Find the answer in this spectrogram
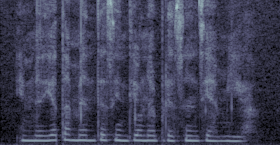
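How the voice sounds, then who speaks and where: A soft-spoken woman's high-pitched voice with a dark, mellow tone, calm tone, monotone, flat intonation and a moderate pace. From Argentina. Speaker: ASMR audiobook reader. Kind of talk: audiobook reading, sleep story. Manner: soft-spoken, calm.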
